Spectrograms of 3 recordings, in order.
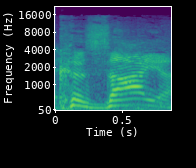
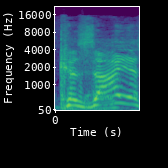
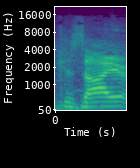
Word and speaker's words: Kizziah: me your last name I tried to say kazah did I say it right you did not okay I'm sorry for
